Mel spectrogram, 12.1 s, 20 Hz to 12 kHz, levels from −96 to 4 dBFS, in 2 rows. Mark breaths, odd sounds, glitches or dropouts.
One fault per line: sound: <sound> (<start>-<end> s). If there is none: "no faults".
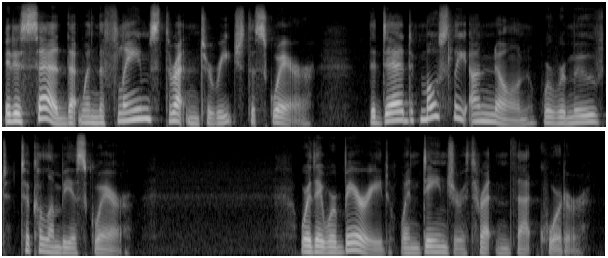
no faults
